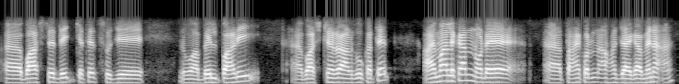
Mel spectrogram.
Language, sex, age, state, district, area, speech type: Santali, male, 30-45, West Bengal, Jhargram, rural, conversation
